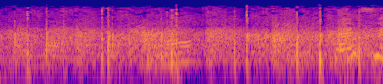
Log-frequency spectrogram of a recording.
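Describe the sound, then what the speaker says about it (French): Studio audience applause for a Cameroonian TV show, steady dense clapping filling the whole moment, with a voice briefly audible over it. "On applaudit d'abord pour cette émission."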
